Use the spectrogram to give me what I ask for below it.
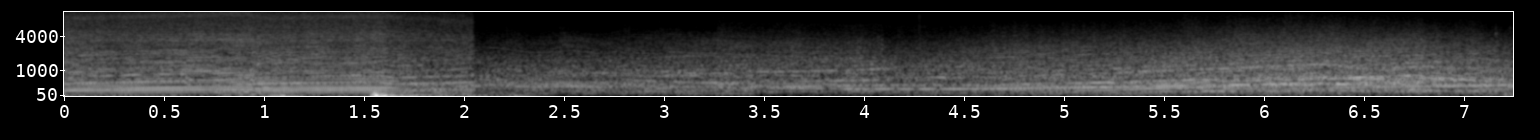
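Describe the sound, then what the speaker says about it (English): Williams and McLaren race cars lapping Monaco in a racing video game, engines whining and shifting pitch continuously with a brief thud, the tone rising and sweeping as the cars pass, loud and steady throughout without talk. "Mechanical Sack and Swifty at the back here in the Williams and the McLaren."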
